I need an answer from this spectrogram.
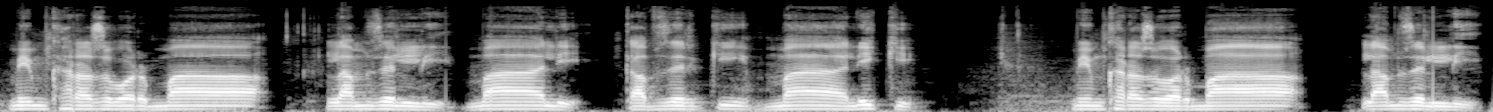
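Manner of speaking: long "aa" in মা and জা, short লি; spelled-out madd recitation. Shown as a demonstration. Teacher asks students to listen closely, measured spelling with মা, জা drawn out. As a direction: spell piece by piece, stretching the first vowel of মালিকি and জালিকা. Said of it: "আমি উচ্চারণ করছি".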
